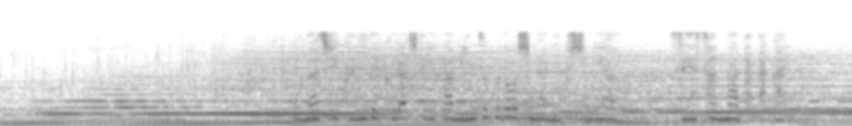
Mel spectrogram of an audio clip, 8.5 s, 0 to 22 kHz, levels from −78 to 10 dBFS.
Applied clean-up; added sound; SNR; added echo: none; none; none; none.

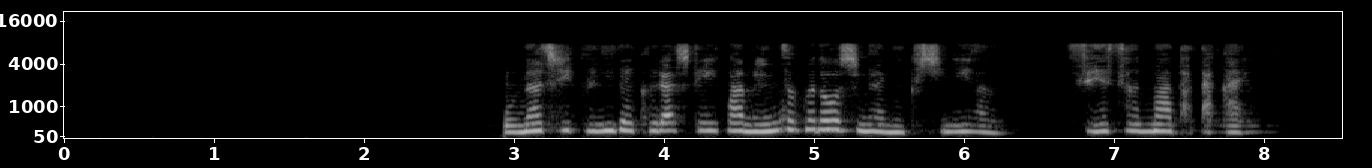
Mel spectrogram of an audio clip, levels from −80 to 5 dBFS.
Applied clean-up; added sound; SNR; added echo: neural mask model DeepFilterNet 3.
